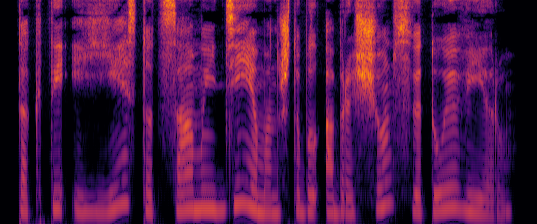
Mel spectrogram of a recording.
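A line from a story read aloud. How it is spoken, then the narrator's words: Quiet question, father. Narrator (Russian): негромко спросил папа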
